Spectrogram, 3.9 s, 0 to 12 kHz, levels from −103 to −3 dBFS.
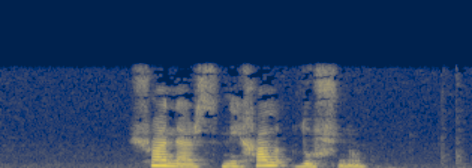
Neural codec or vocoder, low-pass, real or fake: none; 7.2 kHz; real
